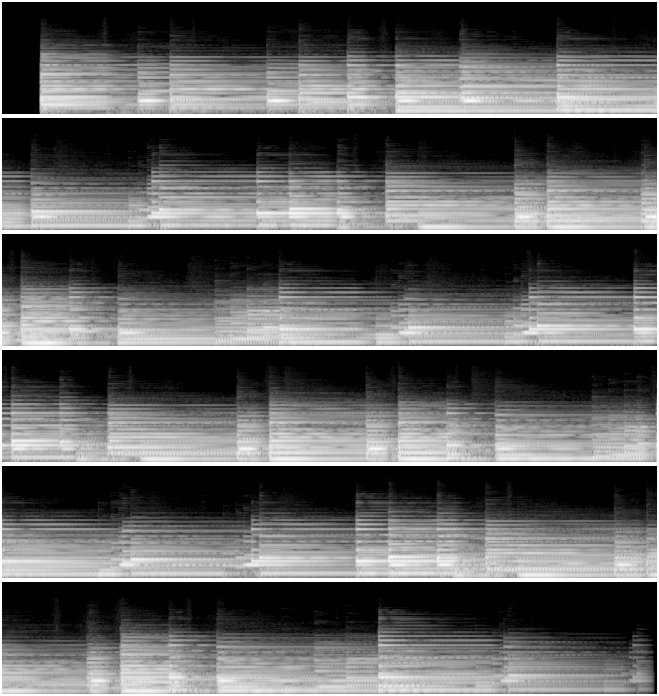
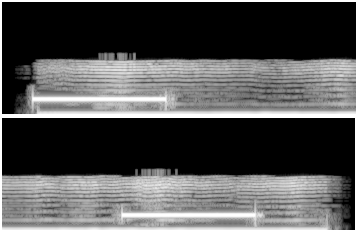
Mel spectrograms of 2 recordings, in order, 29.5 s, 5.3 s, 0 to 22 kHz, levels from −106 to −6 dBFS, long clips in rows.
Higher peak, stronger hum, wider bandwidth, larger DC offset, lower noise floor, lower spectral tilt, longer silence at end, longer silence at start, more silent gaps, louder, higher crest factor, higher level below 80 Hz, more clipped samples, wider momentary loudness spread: about the same, -2 dBFS vs 0 dBFS; neither; about the same, 4.3 kHz vs 4 kHz; second, under 0.1% vs 10%; first, -40 dBFS vs -32 dBFS; first, -11 dB/octave vs -7 dB/octave; about the same, 0.1 s vs 0 s; first, 0.3 s vs 0.1 s; neither; second, -18 LUFS vs -10 LUFS; about the same, 16 dB vs 12 dB; first, -30 dBFS vs -50 dBFS; second, under 0.1% vs 0.1%; second, 10 LU vs 19 LU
